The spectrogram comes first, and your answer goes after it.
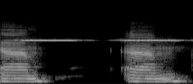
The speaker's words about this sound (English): I think that's my fire alarm. Is that your fire alarm?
